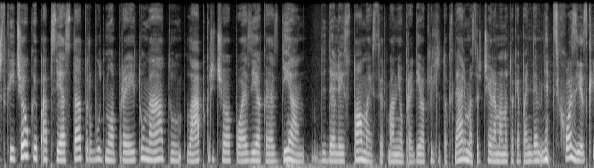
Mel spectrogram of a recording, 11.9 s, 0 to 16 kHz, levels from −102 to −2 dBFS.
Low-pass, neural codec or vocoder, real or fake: 14.4 kHz; none; real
